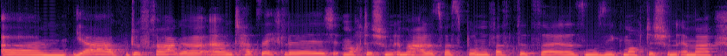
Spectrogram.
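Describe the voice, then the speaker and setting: Over noticeable background noise, a woman speaks in a fairly high voice with very even loudness and monotone, flat intonation. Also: fairly slow pace. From Berlin and Brandenburg, Germany. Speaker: DJ and festival co-founder. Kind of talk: casual interview.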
